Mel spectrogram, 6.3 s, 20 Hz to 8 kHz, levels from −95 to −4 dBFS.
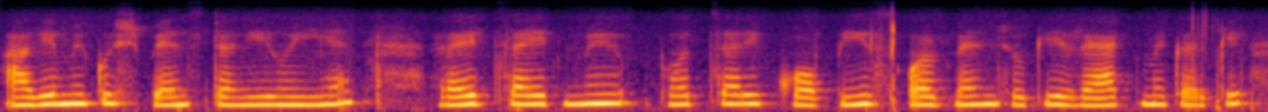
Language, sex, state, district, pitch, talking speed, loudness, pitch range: Hindi, male, Arunachal Pradesh, Lower Dibang Valley, 230 Hz, 190 wpm, -15 LUFS, 215-240 Hz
